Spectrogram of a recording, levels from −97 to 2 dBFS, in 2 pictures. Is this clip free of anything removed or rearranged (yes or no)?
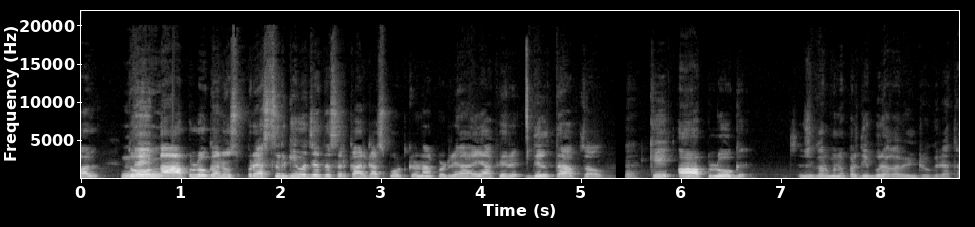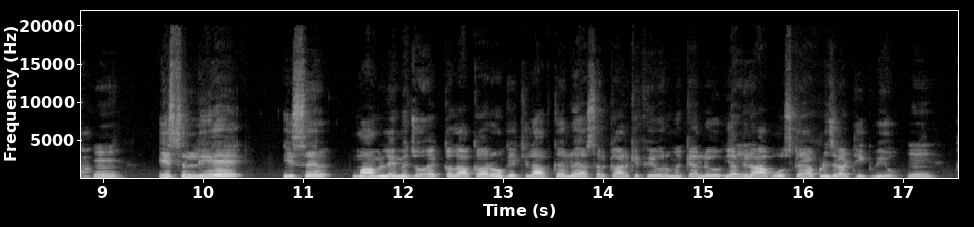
no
